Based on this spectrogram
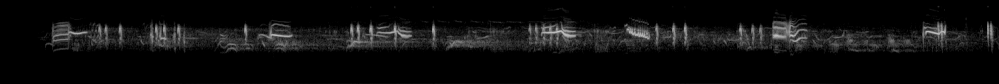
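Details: Eurasian siskin feeding on alder cones, giving high chirps, short twittering bursts and rising whistled notes between brief pauses; nothing else heard.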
